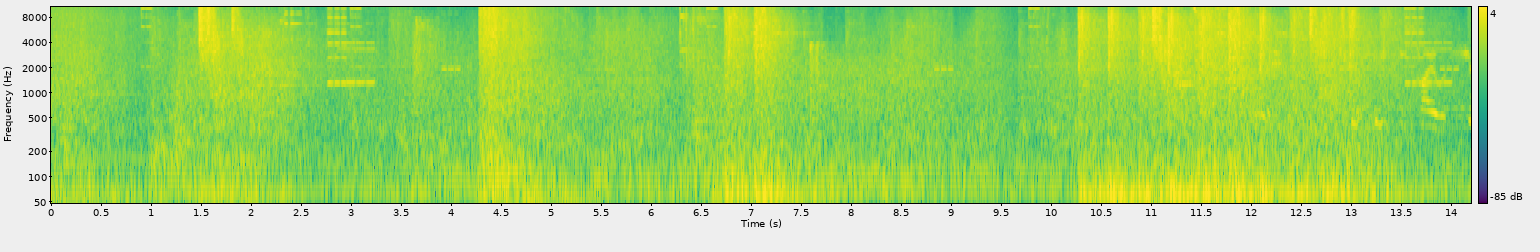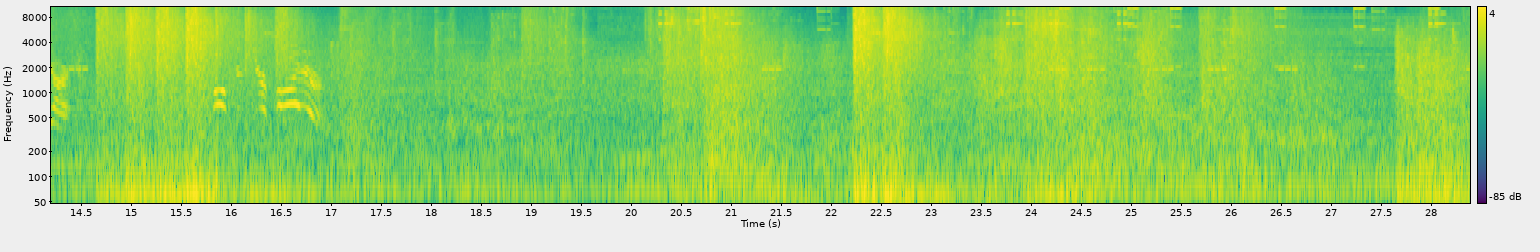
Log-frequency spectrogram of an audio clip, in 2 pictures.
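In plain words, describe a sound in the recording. Mechanical thrusters roar and whoosh.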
